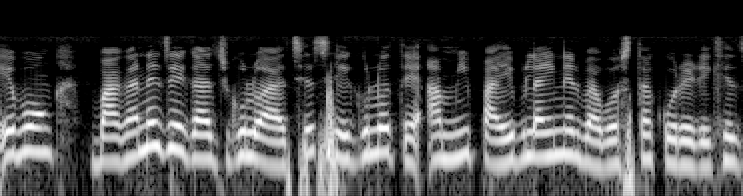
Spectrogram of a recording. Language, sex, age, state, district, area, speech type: Bengali, female, 60+, West Bengal, Jhargram, rural, spontaneous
